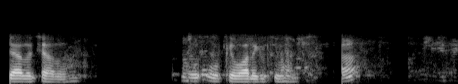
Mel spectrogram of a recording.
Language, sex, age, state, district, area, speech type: Kashmiri, male, 30-45, Jammu and Kashmir, Ganderbal, rural, conversation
